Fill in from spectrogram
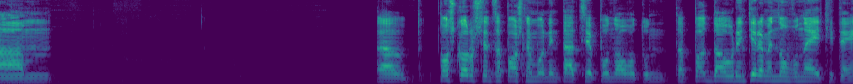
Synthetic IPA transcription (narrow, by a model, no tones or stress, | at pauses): m | əposkɔɾʊʃt̪ɛzɐpɔt͡ʃnɛmoɾʲiɛnt̪at̪sijəponɔvot̪opod̪ɐoɾiɛnt̪iɾɐmɛnɔvonɐɛt̪it̪ɛ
